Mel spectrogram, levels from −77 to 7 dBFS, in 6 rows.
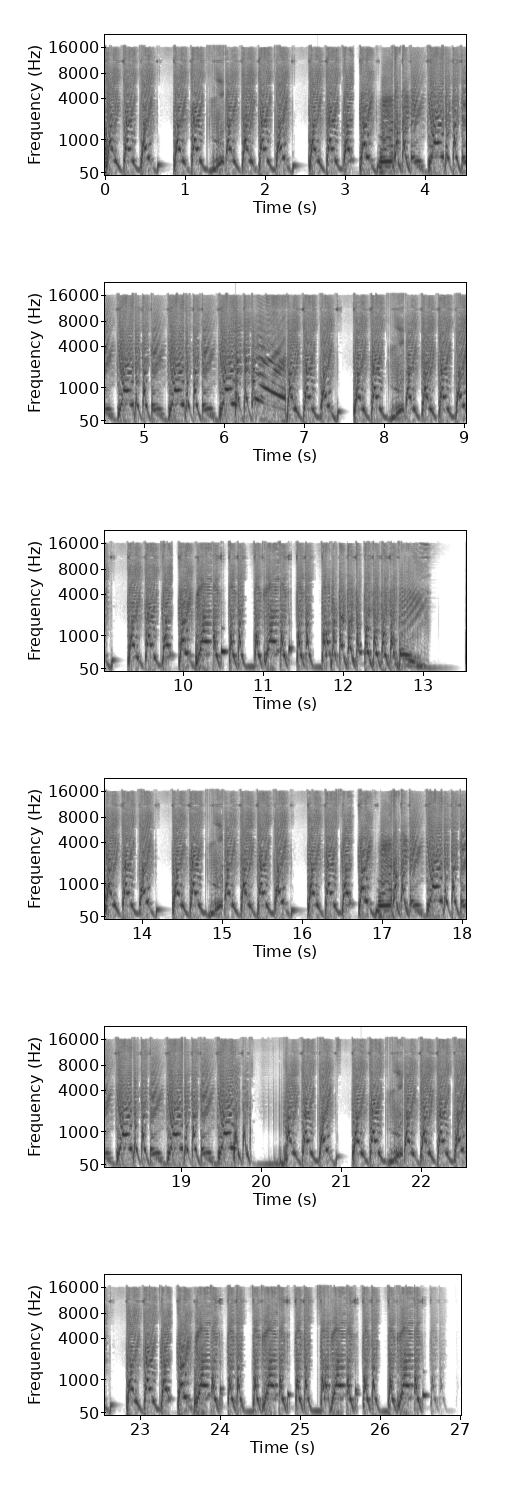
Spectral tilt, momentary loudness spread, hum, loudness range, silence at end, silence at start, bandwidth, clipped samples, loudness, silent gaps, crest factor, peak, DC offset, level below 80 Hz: -2 dB/octave; 4 LU; none; 2 LU; 0.2 s; 0 s; 18 kHz; under 0.1%; -11 LUFS; none; 12 dB; 0 dBFS; under 0.1%; -36 dBFS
